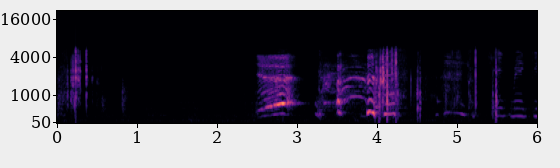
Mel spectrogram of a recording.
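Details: Speaking Spanish in short voiced phrases, broken by sudden sharp catches in the voice from hiccups.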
